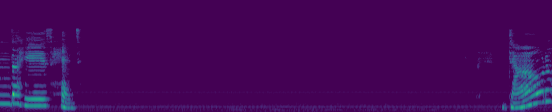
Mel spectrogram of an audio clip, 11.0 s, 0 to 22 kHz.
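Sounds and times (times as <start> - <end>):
faint electrical hum: 0.0 - 11.0.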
